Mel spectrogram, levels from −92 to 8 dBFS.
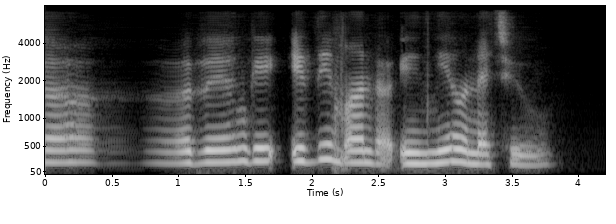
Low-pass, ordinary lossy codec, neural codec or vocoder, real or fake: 7.2 kHz; AAC, 48 kbps; codec, 16 kHz, about 1 kbps, DyCAST, with the encoder's durations; fake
